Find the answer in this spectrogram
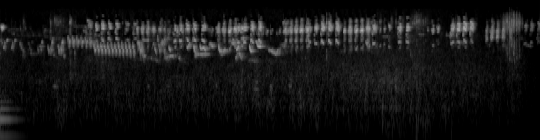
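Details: Great tit calls at an evening nest, young probably close to fledging with one visible: a dense, continuous chatter of high, thin squeaky notes, rapid and overlapping, with a brief low thump at the start.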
